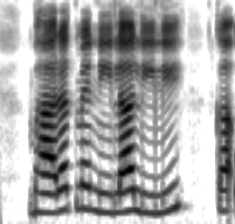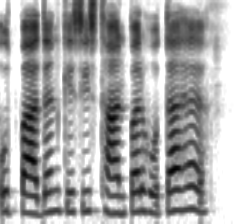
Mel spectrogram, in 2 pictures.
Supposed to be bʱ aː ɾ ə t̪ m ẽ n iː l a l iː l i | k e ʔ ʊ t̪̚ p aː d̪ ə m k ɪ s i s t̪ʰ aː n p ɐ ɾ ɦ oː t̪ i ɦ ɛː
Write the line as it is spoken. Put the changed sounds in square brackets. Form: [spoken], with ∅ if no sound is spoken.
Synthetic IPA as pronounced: bʱ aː ɾ ə t̪ m ẽ n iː l a l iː l i | k [a] ʔ ʊ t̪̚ p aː d̪ ə [n] k ɪ s i s t̪ʰ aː n p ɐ ɾ ɦ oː t̪ [a] ɦ ɛː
